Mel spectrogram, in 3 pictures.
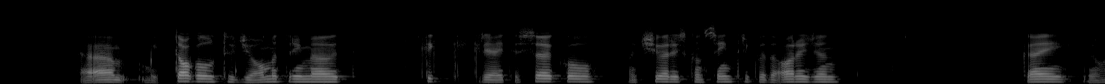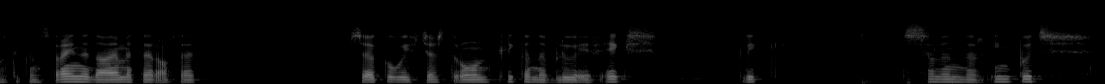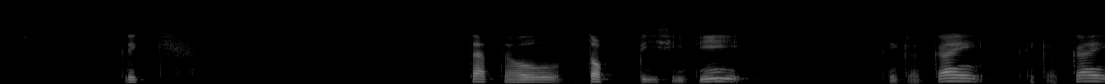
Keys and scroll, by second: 19.1-21.0 typing, 25.8 typing.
